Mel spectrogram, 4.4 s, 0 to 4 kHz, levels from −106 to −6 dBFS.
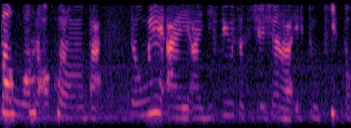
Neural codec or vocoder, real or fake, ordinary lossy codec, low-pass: none; real; none; 3.6 kHz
